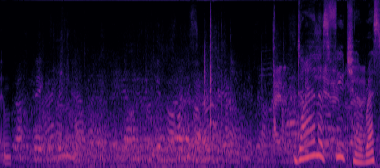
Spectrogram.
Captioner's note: indistinct chatters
